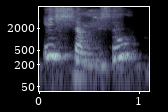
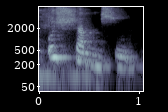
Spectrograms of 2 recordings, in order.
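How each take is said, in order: First: The word begins with an i vowel. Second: The word begins with a u vowel. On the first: "tidak bisa dibaca I" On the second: "tidak bisa dibaca U"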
